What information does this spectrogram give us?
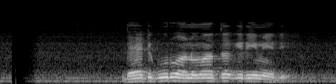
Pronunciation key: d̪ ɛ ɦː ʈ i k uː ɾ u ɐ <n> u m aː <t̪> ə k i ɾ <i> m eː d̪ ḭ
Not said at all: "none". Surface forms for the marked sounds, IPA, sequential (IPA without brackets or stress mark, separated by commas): n, t̪, iː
